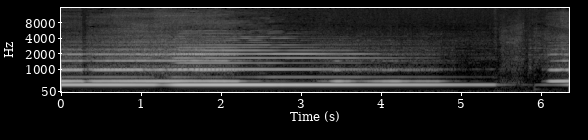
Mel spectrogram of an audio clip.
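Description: Contemporary chamber-ensemble music: a single long wind-instrument note held steady, swelling a little about two seconds in. It fades and breaks off about half a second before the end, leaving a moment of near silence.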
